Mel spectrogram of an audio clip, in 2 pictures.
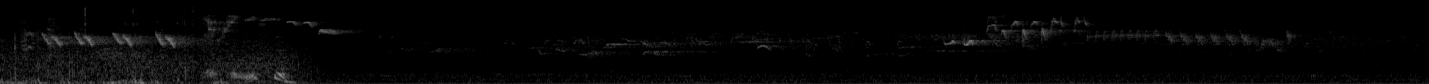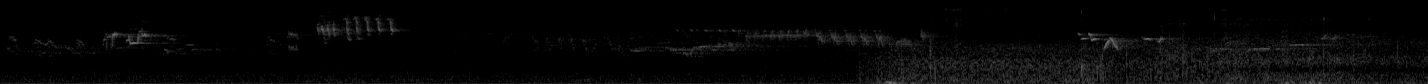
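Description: Small songbirds chirping and trilling in short, scattered calls over a quiet background, with rustling noise in the first three seconds and again for the last five seconds or so.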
